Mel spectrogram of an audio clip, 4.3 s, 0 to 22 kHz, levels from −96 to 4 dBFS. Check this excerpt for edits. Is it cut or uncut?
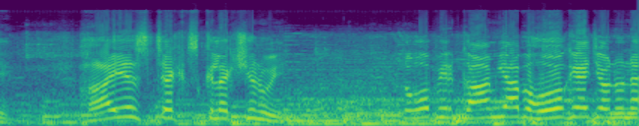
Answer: uncut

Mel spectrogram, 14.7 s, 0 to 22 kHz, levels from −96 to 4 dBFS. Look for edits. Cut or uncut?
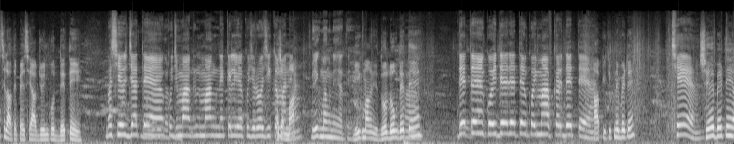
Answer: uncut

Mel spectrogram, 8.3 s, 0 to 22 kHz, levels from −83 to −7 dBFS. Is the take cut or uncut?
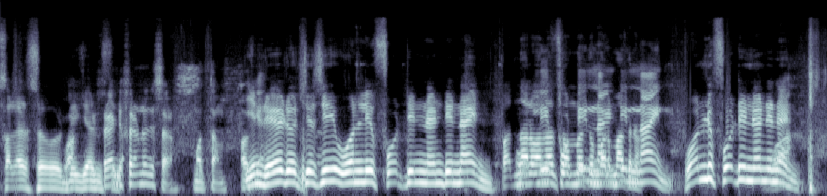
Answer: uncut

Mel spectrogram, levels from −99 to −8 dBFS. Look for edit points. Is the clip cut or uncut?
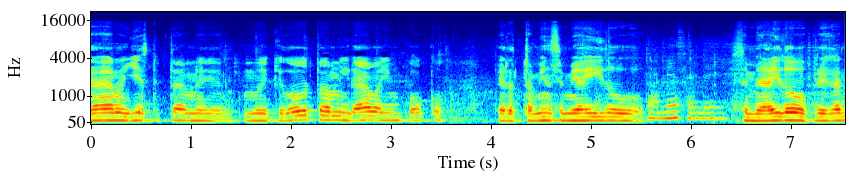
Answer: uncut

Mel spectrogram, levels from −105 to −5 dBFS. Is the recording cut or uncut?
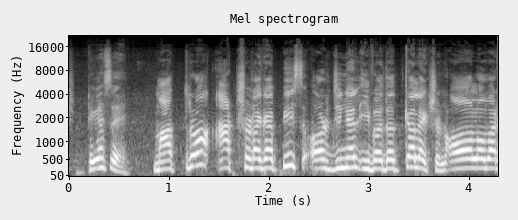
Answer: uncut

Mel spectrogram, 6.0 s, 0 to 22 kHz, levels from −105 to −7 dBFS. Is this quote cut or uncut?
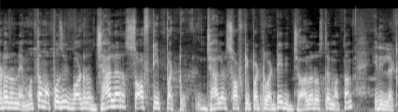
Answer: cut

